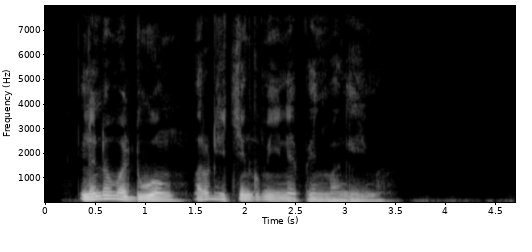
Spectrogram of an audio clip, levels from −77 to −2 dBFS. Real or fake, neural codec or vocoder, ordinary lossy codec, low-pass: real; none; none; none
